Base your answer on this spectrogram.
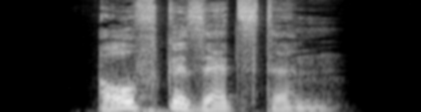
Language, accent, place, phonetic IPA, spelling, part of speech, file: German, Germany, Berlin, [ˈaʊ̯fɡəˌzɛt͡stn̩], aufgesetzten, adjective, De-aufgesetzten.ogg
- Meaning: inflection of aufgesetzt: 1. strong genitive masculine/neuter singular 2. weak/mixed genitive/dative all-gender singular 3. strong/weak/mixed accusative masculine singular 4. strong dative plural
